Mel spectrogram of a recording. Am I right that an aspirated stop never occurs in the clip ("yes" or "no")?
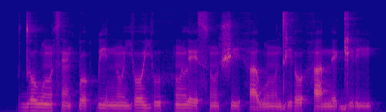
yes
